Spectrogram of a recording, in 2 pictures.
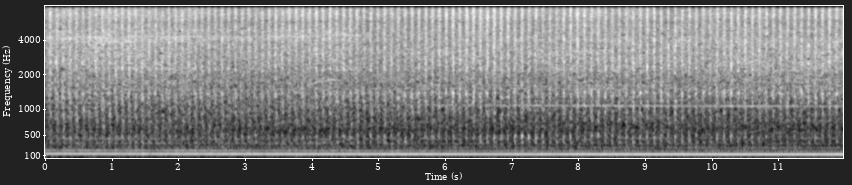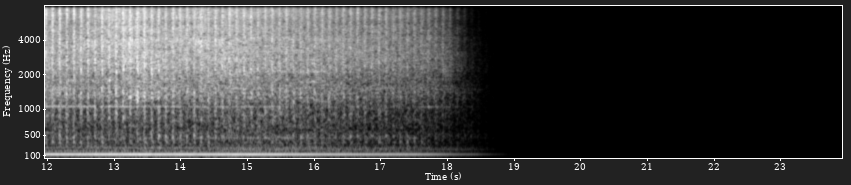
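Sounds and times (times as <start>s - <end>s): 
air ambulance helicopter rotor: 0.0s - 18.7s.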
